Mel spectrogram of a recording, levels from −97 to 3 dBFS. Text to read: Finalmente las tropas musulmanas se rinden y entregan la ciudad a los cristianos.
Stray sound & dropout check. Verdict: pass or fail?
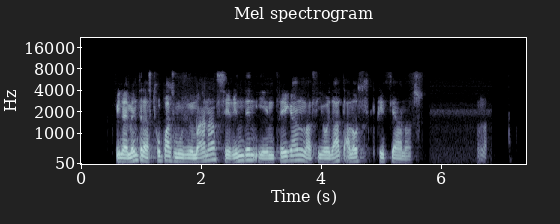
fail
